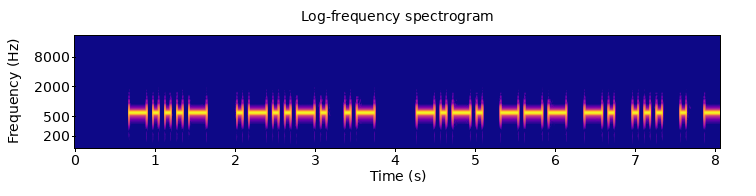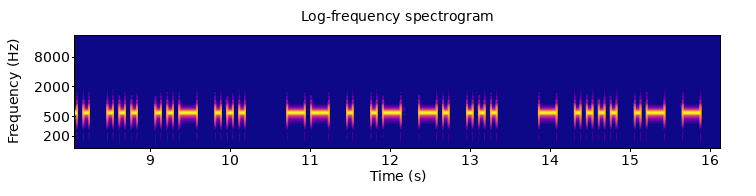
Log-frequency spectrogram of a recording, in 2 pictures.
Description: Morse code, heard as a keyed tone, about 16 wpm, 600 Hz. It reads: <BT> "A CONSENSUS MEANS THAT
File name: CW / Practice / EnglishQuotations0416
